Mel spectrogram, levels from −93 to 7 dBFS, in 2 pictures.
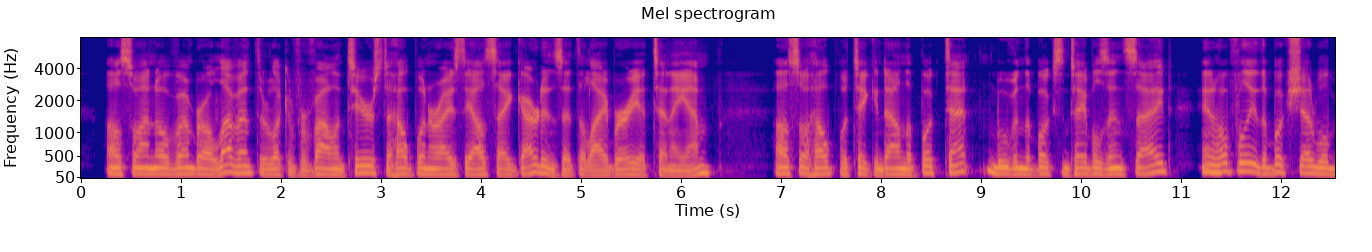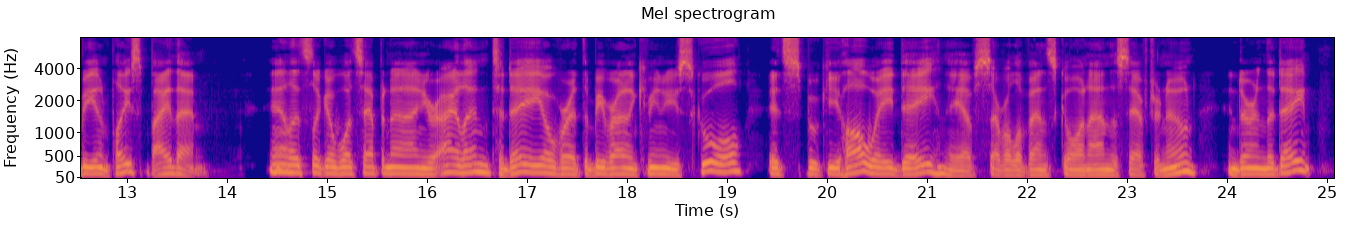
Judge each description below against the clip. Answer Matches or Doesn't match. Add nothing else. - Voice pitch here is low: Matches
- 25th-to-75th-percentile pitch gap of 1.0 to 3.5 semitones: Doesn't match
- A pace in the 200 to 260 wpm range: Doesn't match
